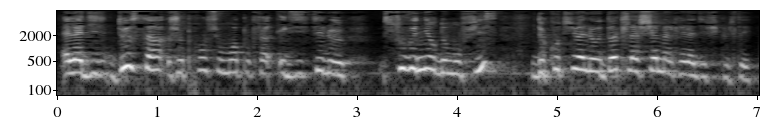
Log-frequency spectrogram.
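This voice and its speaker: Woman, religious class, emphatic and exclaiming, higher voice, mellow tone. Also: a little fast. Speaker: religious teacher.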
